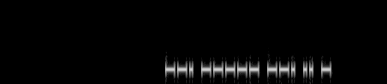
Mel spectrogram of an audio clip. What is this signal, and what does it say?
Morse code, heard as a keyed tone, about 39 wpm, 700 Hz. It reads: G0GIT
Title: DXCC-100 Call Signs - 5 Characters - Repeated 2x - 40wpm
